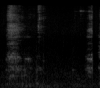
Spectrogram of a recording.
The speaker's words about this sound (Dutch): Ik heb Lieke opgescheept met, de... met het verplaatsen van de stoel.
